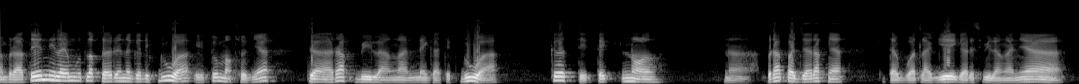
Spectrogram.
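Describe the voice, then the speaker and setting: A man's voice: mid-range voice, narrow, tinny audio. A man teaching a math lesson, patiently explaining, asking questions and answering them himself. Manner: patient, asks and answers own questions, counts aloud.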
